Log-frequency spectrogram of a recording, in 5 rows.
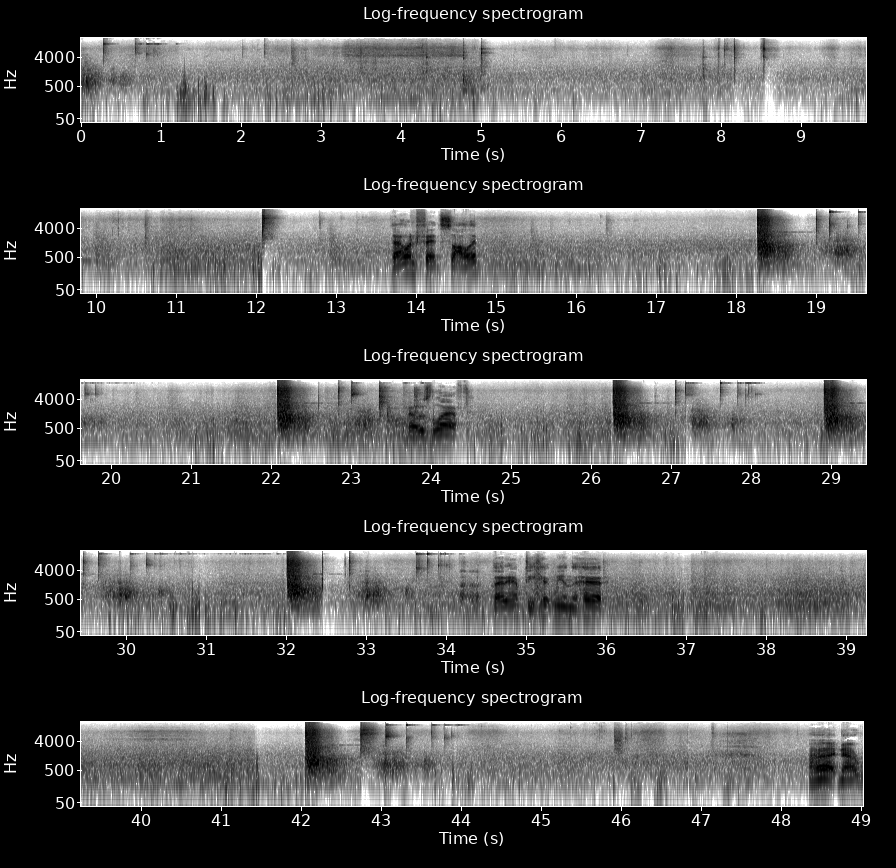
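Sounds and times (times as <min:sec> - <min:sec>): wind on microphone: 0:00.0 - 0:06.4, 0:14.8 - 0:18.7, 0:19.3 - 0:42.5, 0:43.1 - 0:48.0
gunshots: 0:18.3 - 0:18.8, 0:22.1 - 0:22.6, 0:26.3 - 0:26.8, 0:28.9 - 0:29.4, 0:32.0 - 0:32.4, 0:42.1 - 0:43.0
pistol shots: 0:18.3 - 0:18.8, 0:22.1 - 0:22.6, 0:26.3 - 0:27.5, 0:28.9 - 0:30.0, 0:32.0 - 0:32.5, 0:42.0 - 0:43.4
brass casings clinking: 0:18.6 - 0:20.2, 0:22.4 - 0:24.0, 0:26.5 - 0:28.2, 0:28.9 - 0:32.9, 0:33.6 - 0:34.2, 0:42.1 - 0:44.2.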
